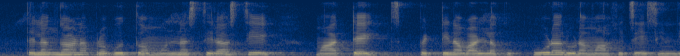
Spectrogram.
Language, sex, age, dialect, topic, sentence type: Telugu, female, 31-35, Telangana, banking, statement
